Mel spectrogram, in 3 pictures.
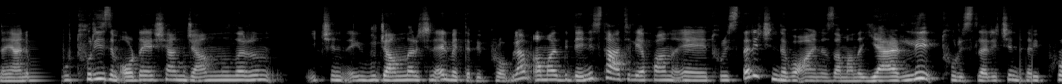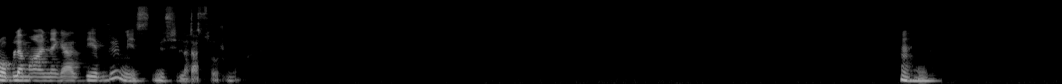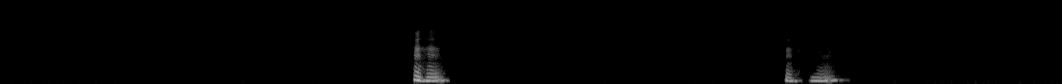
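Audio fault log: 10.2–10.32 s and 12.48–12.6 s, chunks out of order: in each span one 60 ms chunk of the speech arrives a chunk late and plays after its successor. The two pieces swap places, so a brief jumbled blip with three hard joins results. Unlike a dropout, no audio goes missing and no silence appears. Unlike a repeat or stutter, nothing is heard twice. The material is all present, just reversed in sequence.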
